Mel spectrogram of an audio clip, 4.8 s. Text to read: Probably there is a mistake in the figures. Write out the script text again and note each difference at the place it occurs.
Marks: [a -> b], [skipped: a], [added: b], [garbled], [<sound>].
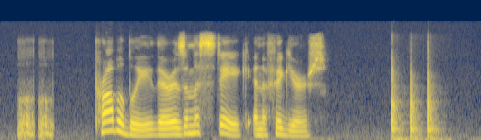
[laugh] Probably there is a mistake in the figures. [thud]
